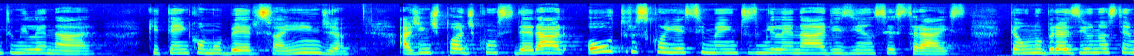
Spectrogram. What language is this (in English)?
Portuguese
